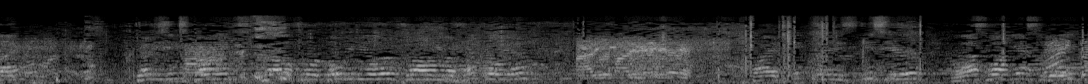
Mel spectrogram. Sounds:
speech

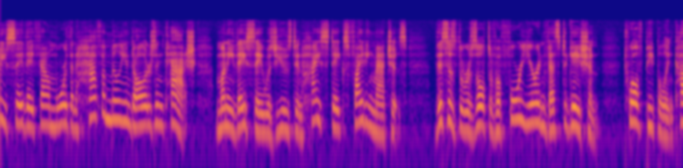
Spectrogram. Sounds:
speech

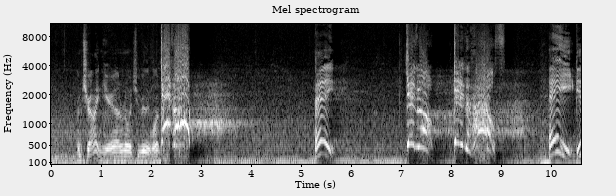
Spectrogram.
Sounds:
speech

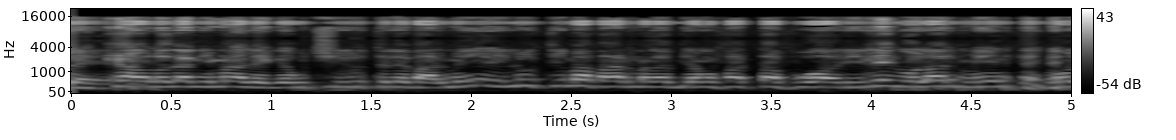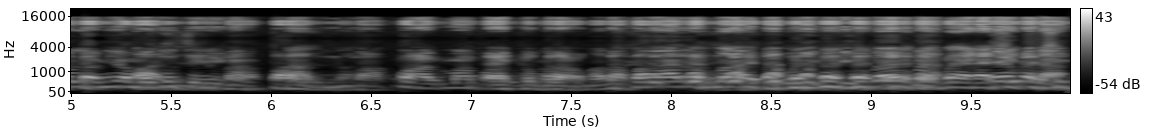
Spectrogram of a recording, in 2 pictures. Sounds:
speech

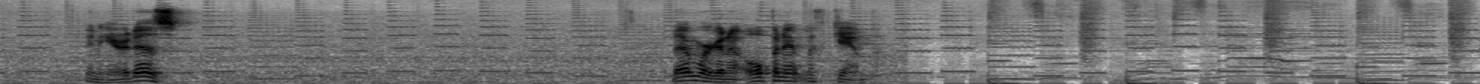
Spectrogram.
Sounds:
music
speech

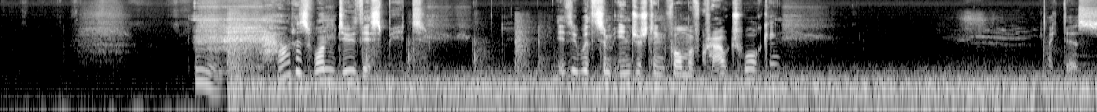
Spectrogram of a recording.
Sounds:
speech

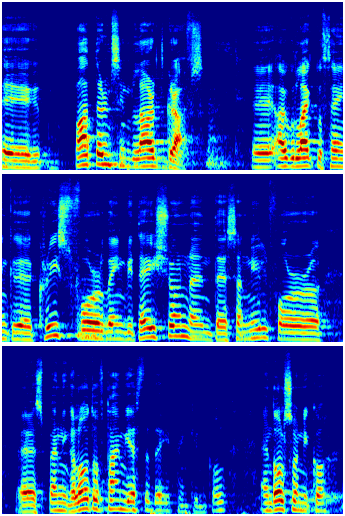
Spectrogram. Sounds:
speech

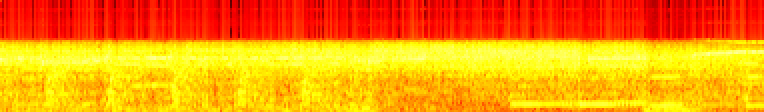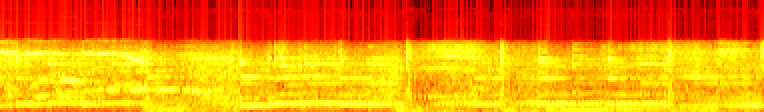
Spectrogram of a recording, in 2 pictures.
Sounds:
drum kit
musical instrument
guitar
music

